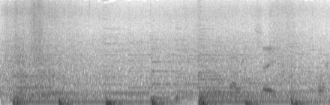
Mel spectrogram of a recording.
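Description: Surf breaking on a beach, a wash of noise strongest in the first second, under background music of steady held notes.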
